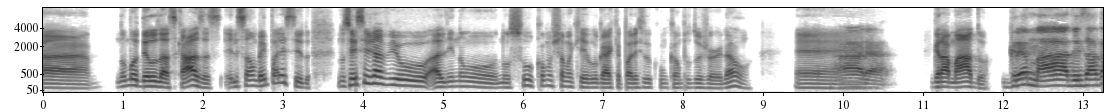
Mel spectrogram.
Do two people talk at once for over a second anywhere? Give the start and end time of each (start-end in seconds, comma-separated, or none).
none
